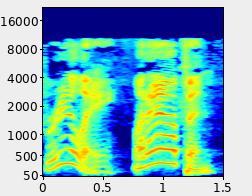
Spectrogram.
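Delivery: high-pitched, mock-startled questions; surprised reaction, acted out; retold surprise. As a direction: re-enact taken-aback curiosity, pitch jumping up. Re-enacts his reaction to phone call.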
